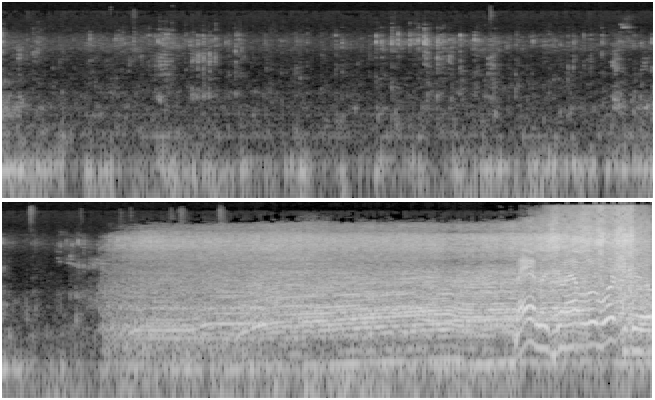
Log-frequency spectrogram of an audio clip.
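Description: A Chevy Camaro drag car launches at a bracket drag race: quiet track ambience with faint voices, then a sudden loud engine roar that builds and climbs in pitch as it pulls away.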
